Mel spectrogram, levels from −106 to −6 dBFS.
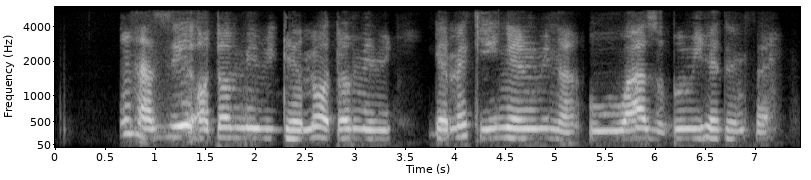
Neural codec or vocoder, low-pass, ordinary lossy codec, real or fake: codec, 44.1 kHz, 2.6 kbps, DAC; 5.4 kHz; AAC, 32 kbps; fake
